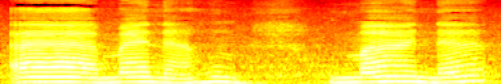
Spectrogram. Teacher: مد بدل اگین کھینچ رہی ہے الف کی آواز کو، الف کبیرہ کو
